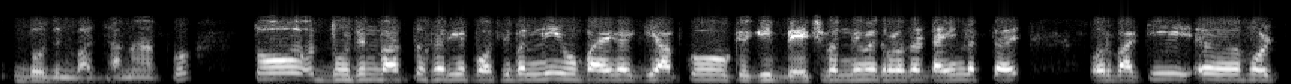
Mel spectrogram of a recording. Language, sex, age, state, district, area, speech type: Hindi, male, 18-30, Madhya Pradesh, Bhopal, urban, conversation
